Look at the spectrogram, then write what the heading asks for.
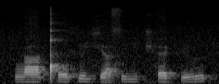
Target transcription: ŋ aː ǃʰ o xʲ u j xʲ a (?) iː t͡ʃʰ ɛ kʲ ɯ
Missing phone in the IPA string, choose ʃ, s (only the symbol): s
